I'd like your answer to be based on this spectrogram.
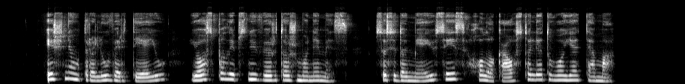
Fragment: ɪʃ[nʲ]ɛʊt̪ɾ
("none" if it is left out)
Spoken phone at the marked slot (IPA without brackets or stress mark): nʲ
